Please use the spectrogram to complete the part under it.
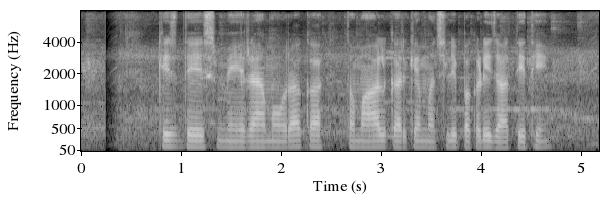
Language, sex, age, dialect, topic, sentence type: Hindi, male, 31-35, Kanauji Braj Bhasha, agriculture, statement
